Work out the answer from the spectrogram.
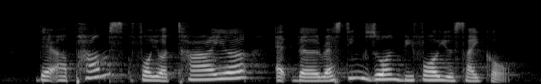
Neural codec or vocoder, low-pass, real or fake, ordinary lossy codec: none; 7.2 kHz; real; none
